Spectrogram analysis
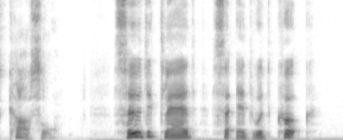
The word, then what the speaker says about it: Coke: so declared sir Edward cook spelled Coke c-o-k-e but pronounced cook chief justice to James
